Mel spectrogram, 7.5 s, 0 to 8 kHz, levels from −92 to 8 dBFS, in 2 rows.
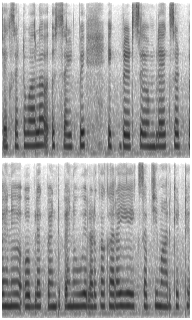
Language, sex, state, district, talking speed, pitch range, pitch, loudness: Hindi, female, Jharkhand, Jamtara, 190 wpm, 230-240 Hz, 235 Hz, -16 LUFS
